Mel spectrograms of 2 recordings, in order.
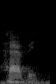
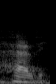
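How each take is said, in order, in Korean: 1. v 소리는 뒤에 오는 모음과 이어서 발음됩니다. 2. 두 단어는 이어지지 않고 따로 발음됩니다. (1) "이런 식으로 발음이 되는 것이고요" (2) "이게 아니라"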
